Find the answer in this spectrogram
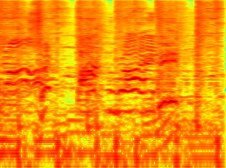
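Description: Live gospel band with a male lead singer singing a wavering, melismatic melody over drums, bass and guitar.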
